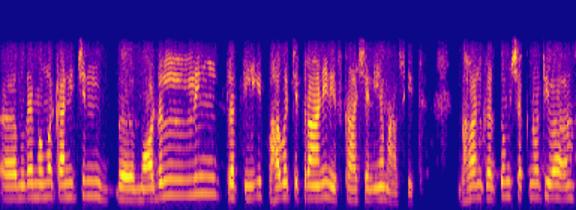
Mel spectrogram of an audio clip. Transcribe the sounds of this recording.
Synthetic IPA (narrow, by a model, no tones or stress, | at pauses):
mɐd̪amɐmɐkanit͡ɕinmɔɖəlːiŋɡpɾət̪ibʱaʋət͡ʃit̪ɾaːɽ̃iniskʰaːɕɐnijɐmaːsiːt̪ | bʱɐʋankɐɾt̪umɕɐknoʈ̪ʰiʋa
